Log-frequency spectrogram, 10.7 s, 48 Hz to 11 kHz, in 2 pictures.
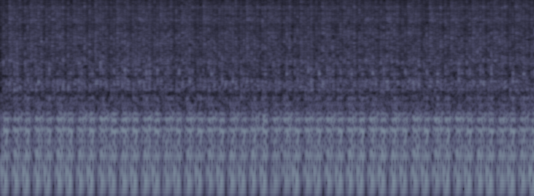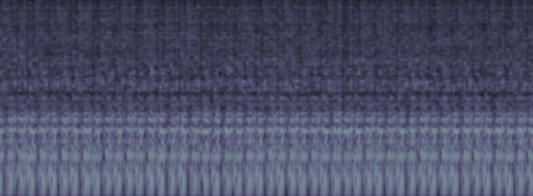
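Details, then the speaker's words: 2001 Honda Civic LX, D17A1 engine, with new injectors and coils, header disconnected, cold. Uneven, loping idle with a choppy exhaust pulse about twice a second, sagging as if it will stall. The owner suspects the timing is off, unconfirmed. "I do hear some exhausting coming straight out of the block which makes me believe that my timing magnificent timing is off"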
